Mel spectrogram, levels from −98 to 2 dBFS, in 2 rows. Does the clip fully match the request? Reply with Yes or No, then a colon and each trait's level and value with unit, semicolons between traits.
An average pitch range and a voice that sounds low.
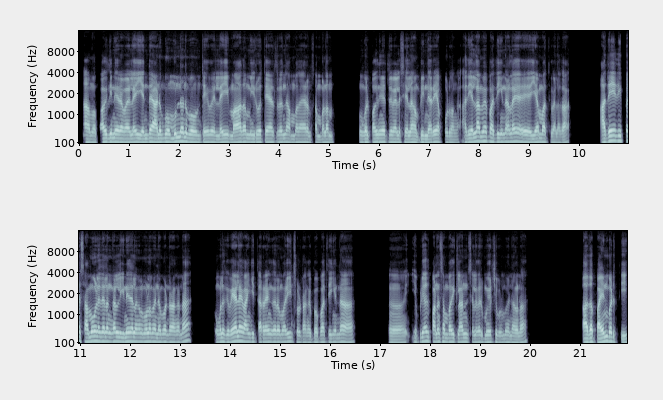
No: narrow, 2.2 semitones; low, 120 Hz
